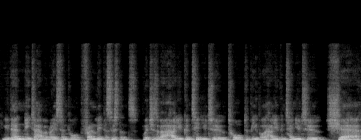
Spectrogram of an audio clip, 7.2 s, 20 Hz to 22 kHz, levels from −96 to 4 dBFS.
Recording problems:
off-mic speech; far
room echo; very slight; dies away in 0.2 s

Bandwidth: 15 kHz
